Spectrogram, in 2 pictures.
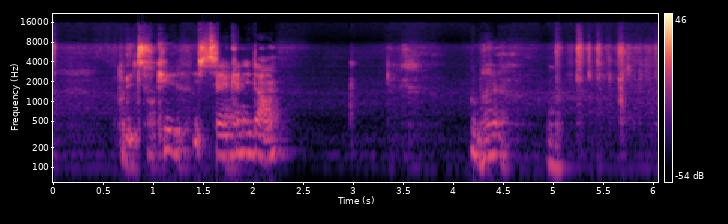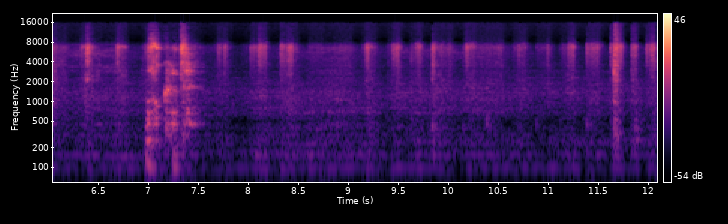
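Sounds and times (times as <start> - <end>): razor scraping stubble: 5.0 - 12.0.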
